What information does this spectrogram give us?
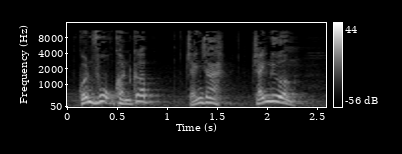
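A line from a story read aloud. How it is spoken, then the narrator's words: Loud shout. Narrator (Vietnamese): Lý Trung Dung hét lớn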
